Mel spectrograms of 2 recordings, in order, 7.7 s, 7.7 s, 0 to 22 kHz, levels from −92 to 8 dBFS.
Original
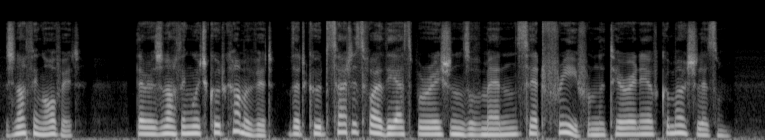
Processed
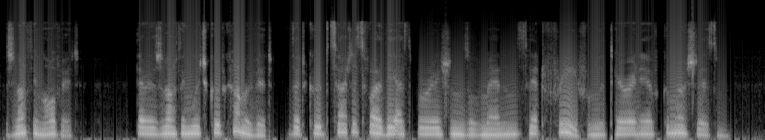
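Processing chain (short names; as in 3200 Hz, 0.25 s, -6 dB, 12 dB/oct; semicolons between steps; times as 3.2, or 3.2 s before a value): cycle switcher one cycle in 3, muted; 4.06–5.82 LPF 1400 Hz -> 2900 Hz 6 dB/oct; gain -1 dB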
